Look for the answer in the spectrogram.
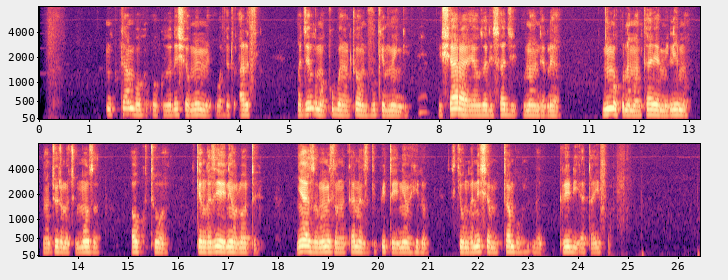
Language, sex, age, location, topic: Swahili, male, 18-24, Nairobi, government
